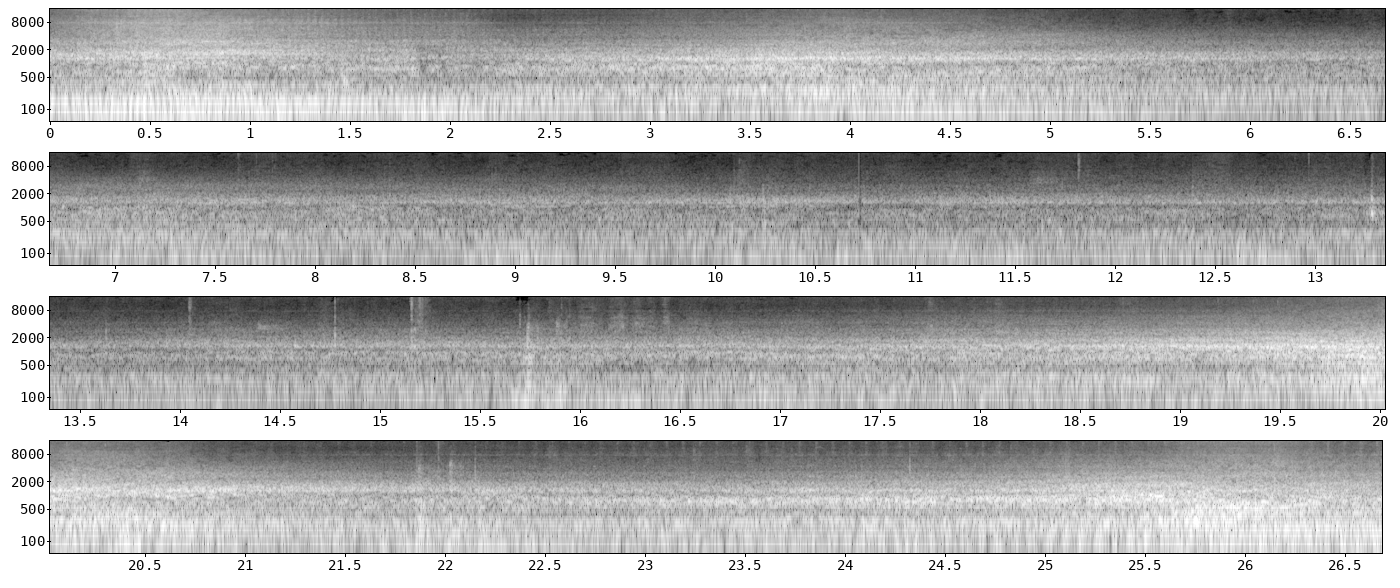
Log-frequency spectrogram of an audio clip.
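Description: A car drives past on the road, rising and fading.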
